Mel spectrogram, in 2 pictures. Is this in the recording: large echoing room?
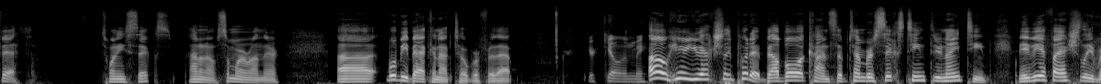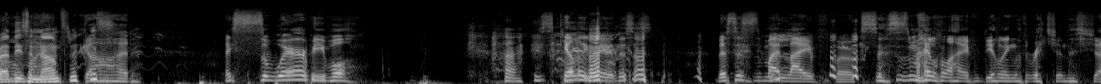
no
